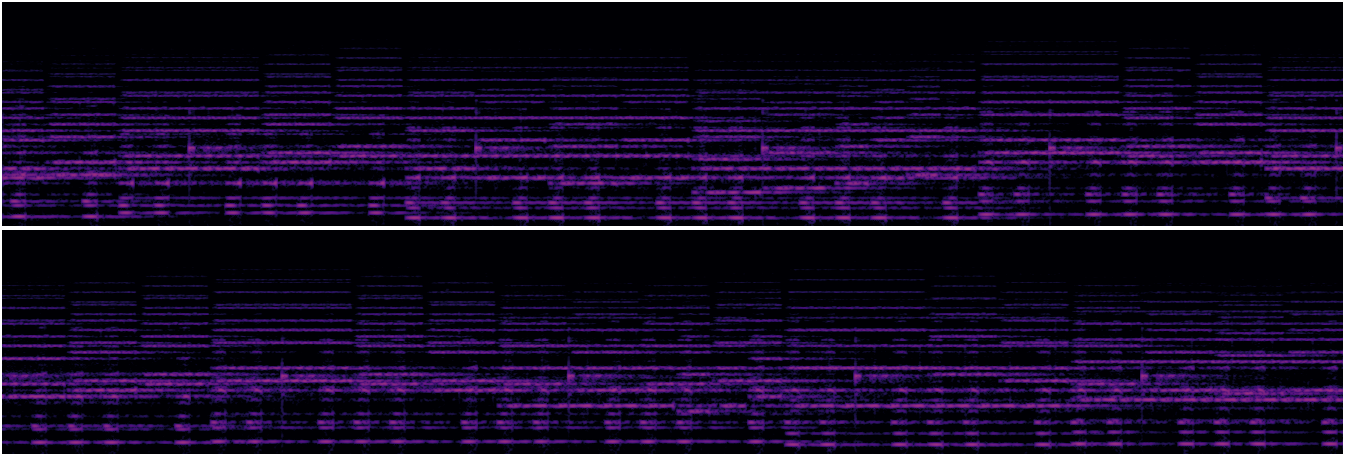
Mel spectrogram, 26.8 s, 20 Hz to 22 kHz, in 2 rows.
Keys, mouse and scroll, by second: 2.8 click, 3.1 space, 4.0-4.5 drag, 4.5-9.2 middle drag, 11.6 space, 12.5-14.9 shift+middle drag, 14.9-16.0 drag, 16.0-16.5 shift+middle drag, 16.5 scroll down 1, 16.5-17.9 middle drag, 17.9 click, 20.0 click, 23.6-24.3 drag.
